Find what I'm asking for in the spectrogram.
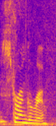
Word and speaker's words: Strungaru: Strungaru. – Spell it for me. – S-T-R-U-N. G-A-R-U. It's pronounced like kangaroo.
